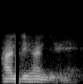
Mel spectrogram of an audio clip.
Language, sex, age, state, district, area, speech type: Punjabi, male, 30-45, Punjab, Barnala, rural, conversation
